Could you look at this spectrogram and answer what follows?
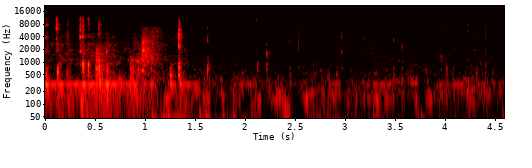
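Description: Near silence over a faint low hum. In the first second and a half a cluster of small clicks and a short rustle sound close to the microphone, and faint scattered ticks follow.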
